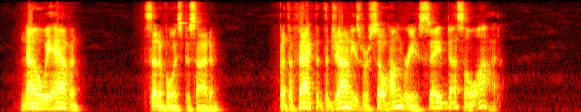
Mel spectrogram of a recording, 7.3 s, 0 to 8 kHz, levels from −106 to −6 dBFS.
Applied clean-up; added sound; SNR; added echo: none; none; none; none.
